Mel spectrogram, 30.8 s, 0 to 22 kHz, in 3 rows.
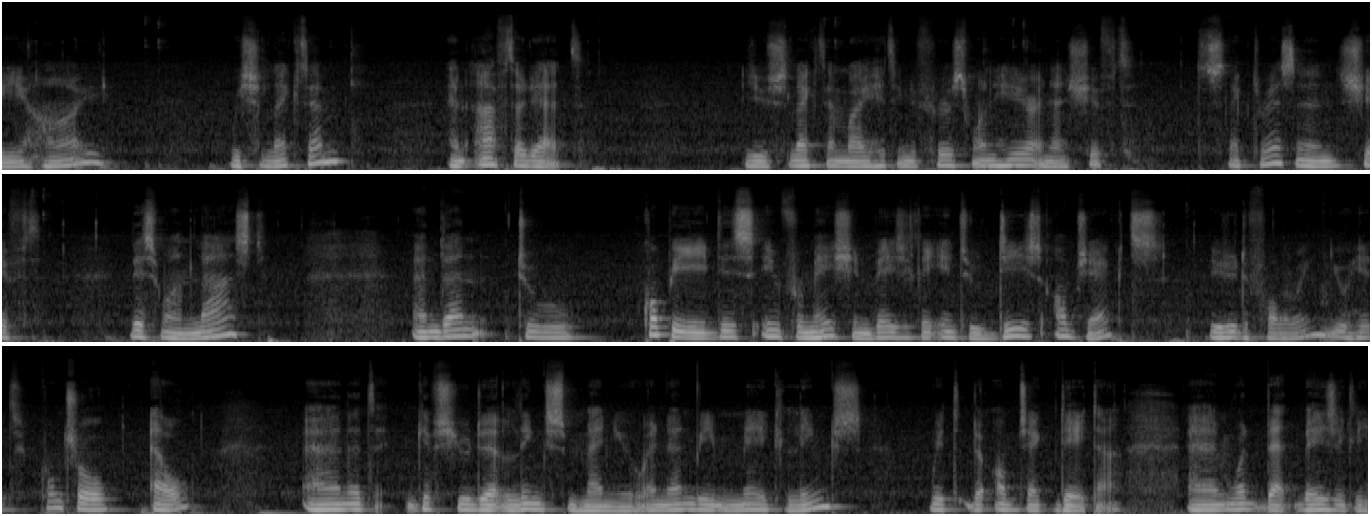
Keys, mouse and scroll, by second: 0.2 scroll down 2, 1.1 shift+click, 2.7-3.9 middle drag, 4.5-5.1 scroll up 4, 5.1 scroll down 1, 6.1 click, 6.7 scroll down 4, 7.6 shift+click, 9.1-10.0 scroll up 8, 10.5 shift+click, 11.7 scroll down 5, 13.6-14.1 middle drag, 14.6 scroll up 3, 18.9 shift+middle click, 21.5 ctrl+l.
